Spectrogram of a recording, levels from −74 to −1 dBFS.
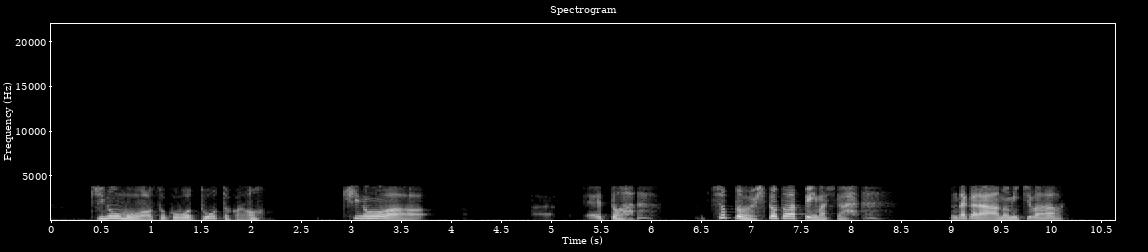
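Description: Nothing stood out on listening to this speech recording, which comes through a G.726 ADPCM telephone path at 32 kbit/s.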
